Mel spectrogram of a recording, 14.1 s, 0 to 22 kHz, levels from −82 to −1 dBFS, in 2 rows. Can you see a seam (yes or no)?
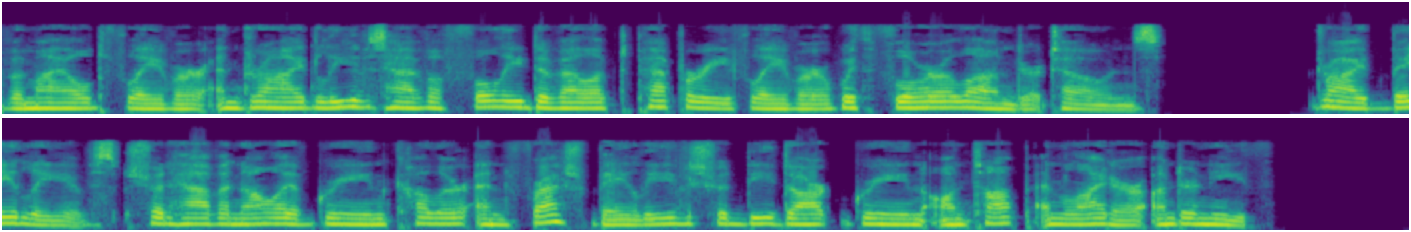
yes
